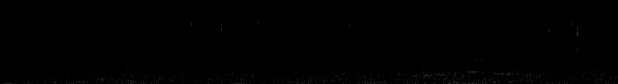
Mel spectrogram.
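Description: Near silence with faint, irregular computer keyboard clicks: a dozen or so soft keystrokes spread through the quiet.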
